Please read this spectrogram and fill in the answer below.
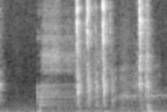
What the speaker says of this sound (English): what we're going to do is going to type in product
